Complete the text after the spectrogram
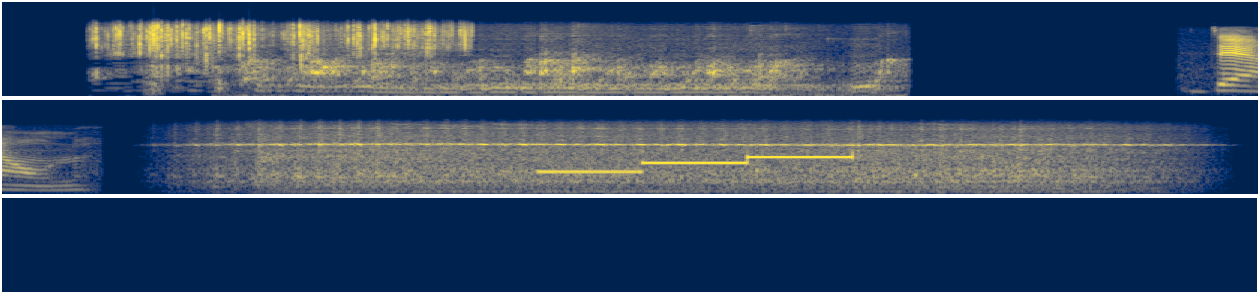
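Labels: First, there is crumpling. Over it, someone gargles. Then a voice says "down." After that, a train can be heard, fading in and later fading out. Meanwhile, you can hear the sound of a telephone.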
